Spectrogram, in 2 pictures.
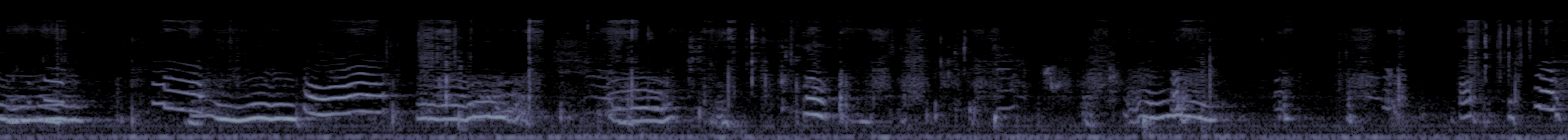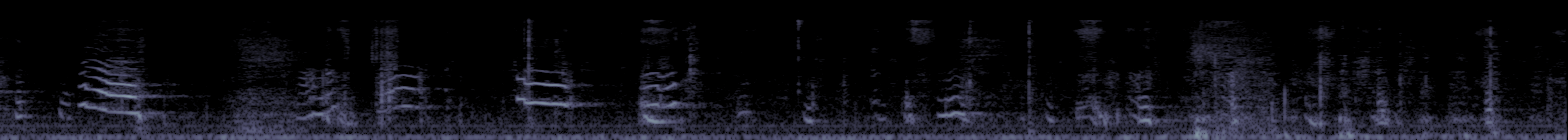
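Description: Rottweiler dogs giving high, wavering whimpers and squeals in quick overlapping bursts.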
